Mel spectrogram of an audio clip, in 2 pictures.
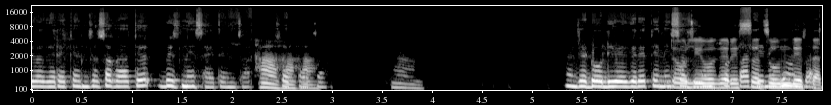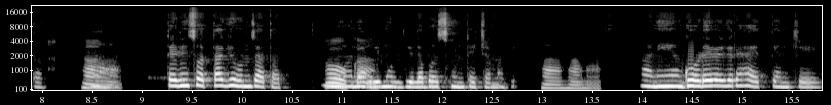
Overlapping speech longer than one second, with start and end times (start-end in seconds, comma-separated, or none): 6.4-7.9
